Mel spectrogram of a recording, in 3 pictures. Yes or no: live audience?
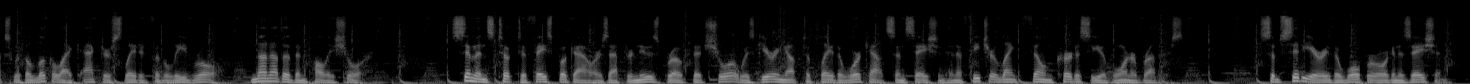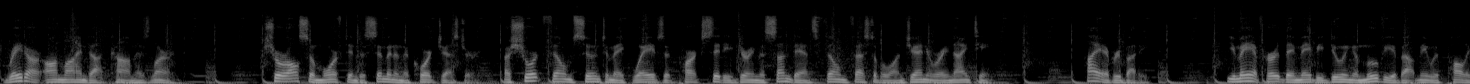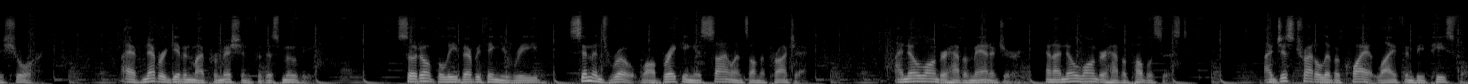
no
